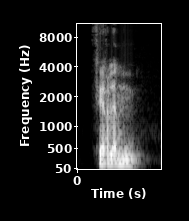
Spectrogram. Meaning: to pout
- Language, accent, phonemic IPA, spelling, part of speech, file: French, France, /fɛʁ la mu/, faire la moue, verb, LL-Q150 (fra)-faire la moue.wav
